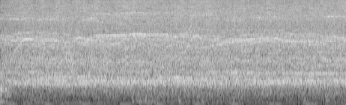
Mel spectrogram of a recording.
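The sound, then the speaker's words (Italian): An audience applauds an artist, a dense, loud wash of clapping that keeps an even level the whole time, with a few cheers and whoops mixed in. “io direi che è arrivato il momento di fare un grande applauso a quest'artista, vai pubblico, grande applauso!”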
